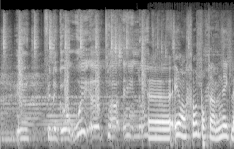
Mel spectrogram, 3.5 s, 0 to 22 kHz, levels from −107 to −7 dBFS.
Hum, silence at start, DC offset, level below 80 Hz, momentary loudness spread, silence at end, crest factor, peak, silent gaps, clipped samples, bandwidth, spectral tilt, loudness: none; 0 s; under 0.1%; -50 dBFS; 6 LU; 0 s; 14 dB; -2 dBFS; none; under 0.1%; 18 kHz; -2.5 dB/octave; -15 LUFS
